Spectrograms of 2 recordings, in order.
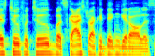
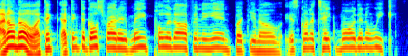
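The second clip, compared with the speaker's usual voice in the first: shrill, very high, loud put-on character voice; 11 semitones higher, 5 dB louder than usual. Commenting on the Ghost Rider funding: Brink voice. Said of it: "in my Brink voice".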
